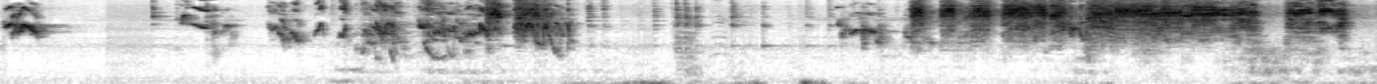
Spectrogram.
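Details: A breeding pair of budgerigars chattering, varied high chirps and trills building into a dense, buzzy, sustained warble in the second half.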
